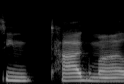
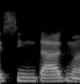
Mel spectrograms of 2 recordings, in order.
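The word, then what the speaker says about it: Syntagma: which in English it's sintagma like a t but they would say sintagma and I'm like okay so the t is pronounced as a d.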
